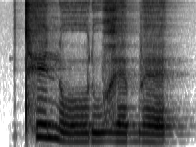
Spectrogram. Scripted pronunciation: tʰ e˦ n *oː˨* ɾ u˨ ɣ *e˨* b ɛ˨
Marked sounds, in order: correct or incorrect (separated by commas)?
correct, incorrect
